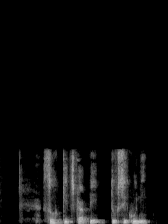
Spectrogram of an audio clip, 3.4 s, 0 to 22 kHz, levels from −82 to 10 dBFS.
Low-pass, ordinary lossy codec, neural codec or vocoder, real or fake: 7.2 kHz; AAC, 48 kbps; none; real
